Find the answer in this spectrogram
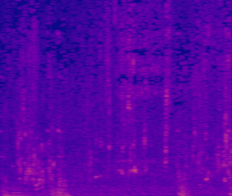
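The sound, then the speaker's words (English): Swimming through a pool toward the diving board: soft sloshes and splashes of water from the strokes, with two fuller surges standing out above a low, continuous watery wash. “With her arms stretched out, Izzy swims toward the figure under the diving board.”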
